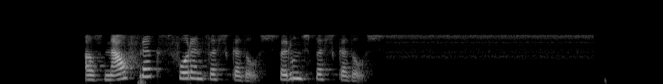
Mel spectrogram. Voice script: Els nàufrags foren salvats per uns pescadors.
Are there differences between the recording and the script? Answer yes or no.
yes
